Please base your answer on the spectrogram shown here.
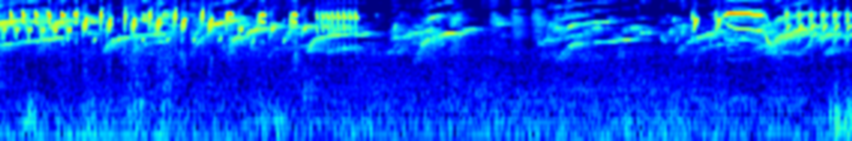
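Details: European goldfinch singing the Moroccan Widani style, recorded to teach caged birds: quick high trills and chattering notes, then softer descending slurs, and a closing loud whistle followed by a fast trill.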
